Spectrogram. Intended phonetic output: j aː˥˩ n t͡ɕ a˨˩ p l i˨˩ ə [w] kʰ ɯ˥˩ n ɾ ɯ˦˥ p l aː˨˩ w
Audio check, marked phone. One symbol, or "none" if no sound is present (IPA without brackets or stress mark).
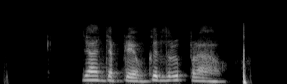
w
